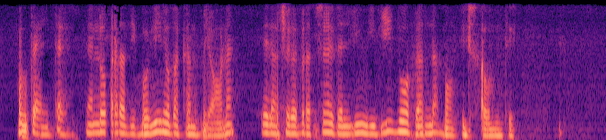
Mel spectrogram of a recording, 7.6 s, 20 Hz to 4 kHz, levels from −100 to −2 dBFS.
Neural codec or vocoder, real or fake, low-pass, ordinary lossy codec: codec, 16 kHz in and 24 kHz out, 0.6 kbps, FireRedTTS-2 codec; fake; 3.6 kHz; AAC, 24 kbps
